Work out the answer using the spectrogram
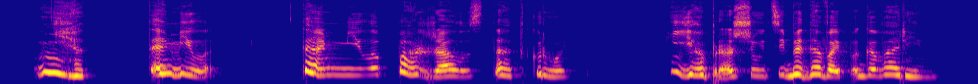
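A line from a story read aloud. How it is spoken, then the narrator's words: Sobbing. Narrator (Russian): разрыдалась я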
